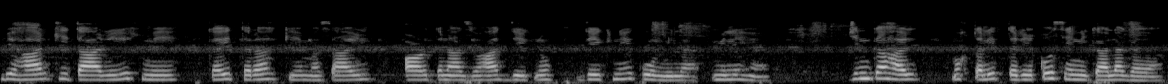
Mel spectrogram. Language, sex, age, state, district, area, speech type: Urdu, female, 18-30, Bihar, Madhubani, urban, spontaneous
